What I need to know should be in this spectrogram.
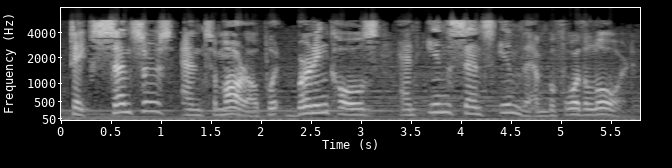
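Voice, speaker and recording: Moses, higher-voiced stern leader. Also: male voice. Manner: stern, emphatic, admonishing. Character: Moses, stern righteous male leader of Israelites. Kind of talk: dramatised scripture acting. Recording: slightly dull audio with music behind. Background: background music.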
